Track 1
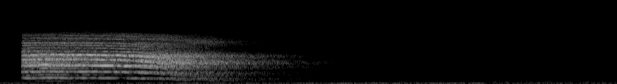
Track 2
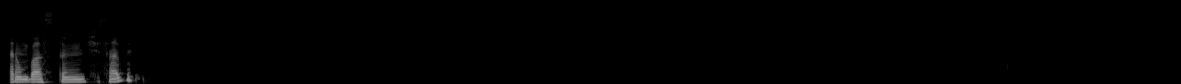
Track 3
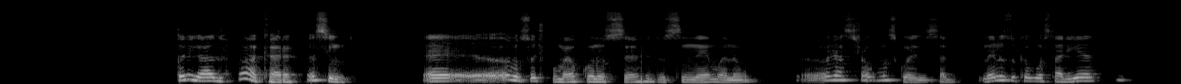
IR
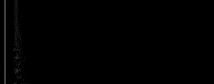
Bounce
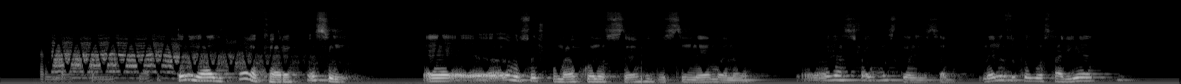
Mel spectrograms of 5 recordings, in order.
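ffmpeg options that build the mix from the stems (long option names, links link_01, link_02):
-filter_complex "[0:a]flanger=delay=20:depth=8:speed=2.2,acompressor=threshold=-37dB:ratio=4,lowpass=3100,adelay=300,volume=-0.5dB[link_01];[1:a]acompressor=threshold=-34dB:ratio=6,adelay=300,volume=-13dB[link_02];[2:a]equalizer=frequency=1300:width=1.5:gain=-14,bandreject=frequency=195.1:width_type=h:width=4,bandreject=frequency=390.2:width_type=h:width=4,bandreject=frequency=585.3:width_type=h:width=4,bandreject=frequency=780.4:width_type=h:width=4,bandreject=frequency=975.5:width_type=h:width=4,bandreject=frequency=1170.6:width_type=h:width=4,bandreject=frequency=1365.7:width_type=h:width=4,bandreject=frequency=1560.8:width_type=h:width=4,bandreject=frequency=1755.9:width_type=h:width=4,bandreject=frequency=1951:width_type=h:width=4,bandreject=frequency=2146.1:width_type=h:width=4,bandreject=frequency=2341.2:width_type=h:width=4,bandreject=frequency=2536.3:width_type=h:width=4,bandreject=frequency=2731.4:width_type=h:width=4,bandreject=frequency=2926.5:width_type=h:width=4,volume=-4dB,asplit=3[link_03][link_04][link_05];[link_04]volume=-5.5dB[link_06];[link_05]apad=whole_len=285630[link_07];[link_01][link_07]sidechaincompress=threshold=-37dB:ratio=8:attack=7:release=777[link_08];[3:a]atrim=start_sample=2205[link_09];[link_06][link_09]afir=irnorm=-1:irlink=0[link_10];[link_08][link_02][link_03][link_10]amix=inputs=4:normalize=0,equalizer=frequency=510:width=0.59:gain=9,aeval=exprs='val(0)+0.00316*(sin(2*PI*50*n/s)+sin(2*PI*2*50*n/s)/2+sin(2*PI*3*50*n/s)/3+sin(2*PI*4*50*n/s)/4+sin(2*PI*5*50*n/s)/5)':channel_layout=same,afftfilt=real='re*(1-between(b*sr/1024,680*pow(3500/680,0.5+0.5*sin(2*PI*5.5*pts/sr))/1.41,680*pow(3500/680,0.5+0.5*sin(2*PI*5.5*pts/sr))*1.41))':imag='im*(1-between(b*sr/1024,680*pow(3500/680,0.5+0.5*sin(2*PI*5.5*pts/sr))/1.41,680*pow(3500/680,0.5+0.5*sin(2*PI*5.5*pts/sr))*1.41))':win_size=1024:overlap=0.75"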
